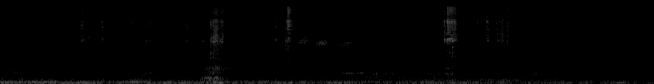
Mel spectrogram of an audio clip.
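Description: Faint handling sounds of a person moving about and getting up from a crouch: soft rustling with a few short clicks or taps, the clearest about two seconds in, near three seconds and about four and a half seconds in, over a faint low rumble.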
